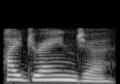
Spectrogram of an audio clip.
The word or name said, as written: hydrangea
